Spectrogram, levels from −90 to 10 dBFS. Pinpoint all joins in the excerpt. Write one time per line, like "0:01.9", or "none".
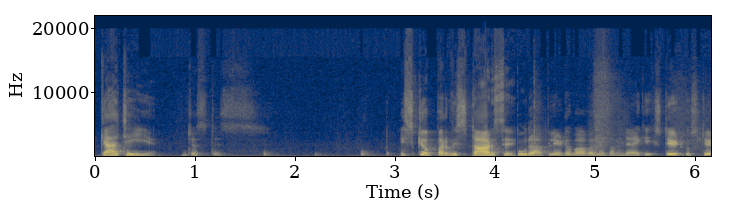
0:02.4
0:04.1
